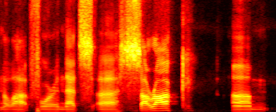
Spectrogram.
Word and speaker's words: Sa-Roc: I love that still, but I have another one that I'm really been riding a lot for, and that's Sarok, and it's spelled SA-ROC.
